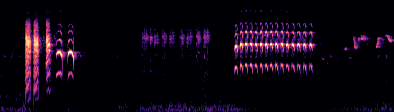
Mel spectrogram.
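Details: Spangled drongo (Dicrurus bracteatus) in Australia, sex unknown, comes down from the treetops to sing and bathe while its partner chats from the tree overhead: harsh buzzy notes, soft chatter, a fast run of about fourteen ringing metallic notes, rising whistles.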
